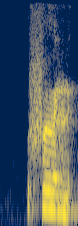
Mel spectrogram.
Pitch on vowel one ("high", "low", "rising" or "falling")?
low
